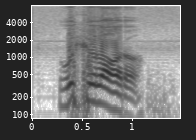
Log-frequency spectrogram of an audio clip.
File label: "gughjuloru", Carigliaro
